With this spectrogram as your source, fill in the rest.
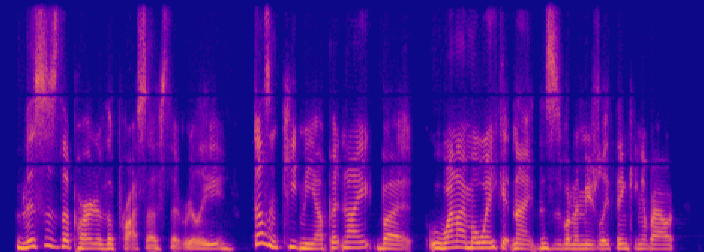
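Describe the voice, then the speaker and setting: A woman with an unremarkable speaking voice talks at a fairly quick pace and a medium pitch. Her pitch varies in an ordinary way, and the sound is dry and close with no echo. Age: 30s. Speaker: author and sex and culture critic. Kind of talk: casual interview conversation.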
